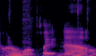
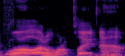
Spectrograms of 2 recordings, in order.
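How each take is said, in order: First: Much softer echo of the thought; quiet repeat. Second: Said in the usual way. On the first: Retold or imitated. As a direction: say it again under your breath. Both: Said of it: "I was thinking".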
